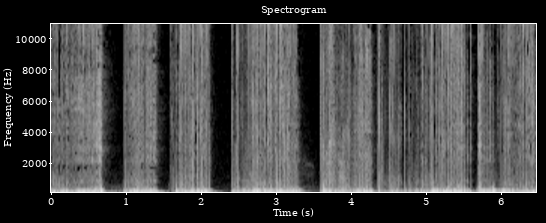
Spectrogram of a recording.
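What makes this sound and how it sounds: Long acrylic nails of both hands scratch fast across the hollow metal mesh grille of a large black USB microphone. The result is loud, dense, rasping bursts with a heavy low rumble and a steady low buzz, topped by bright scratchy hiss. Each burst is cut off by a brief silence before the scratching starts again.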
